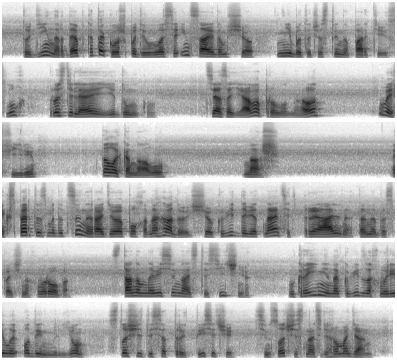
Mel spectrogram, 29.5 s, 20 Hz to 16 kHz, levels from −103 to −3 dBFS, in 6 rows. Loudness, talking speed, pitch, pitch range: -24 LUFS, 95 wpm, 155 Hz, 140-180 Hz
